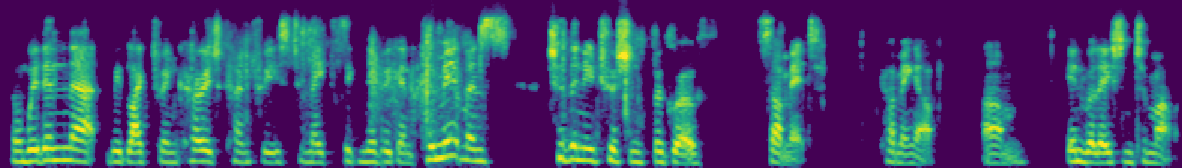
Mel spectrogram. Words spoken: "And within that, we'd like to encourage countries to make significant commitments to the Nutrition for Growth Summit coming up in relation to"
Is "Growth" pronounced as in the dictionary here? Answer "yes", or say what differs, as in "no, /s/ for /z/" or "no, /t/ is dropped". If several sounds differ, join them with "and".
yes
